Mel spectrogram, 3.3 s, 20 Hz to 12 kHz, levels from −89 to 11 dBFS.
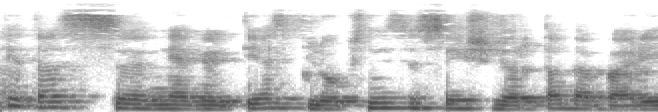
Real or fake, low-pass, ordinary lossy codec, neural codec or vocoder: real; 10.8 kHz; MP3, 48 kbps; none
